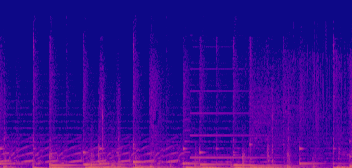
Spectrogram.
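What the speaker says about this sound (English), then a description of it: "we're going to sit in here until the alarm goes off" An alarm blares in the video game Horace, a repeating electronic wail that rises and falls in quick cycles, loud and busy over pulsing game music.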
